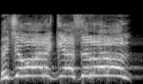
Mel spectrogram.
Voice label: landmark near sandbags, localized english battlechatter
